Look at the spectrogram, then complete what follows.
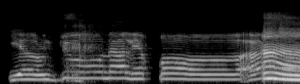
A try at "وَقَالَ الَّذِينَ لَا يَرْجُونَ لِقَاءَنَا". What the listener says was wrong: jangan yarju je bila ada perkataan la dia tak tinggal la tu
